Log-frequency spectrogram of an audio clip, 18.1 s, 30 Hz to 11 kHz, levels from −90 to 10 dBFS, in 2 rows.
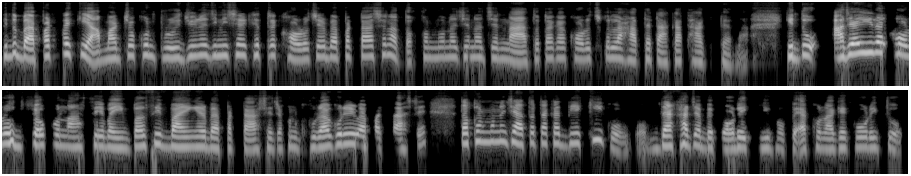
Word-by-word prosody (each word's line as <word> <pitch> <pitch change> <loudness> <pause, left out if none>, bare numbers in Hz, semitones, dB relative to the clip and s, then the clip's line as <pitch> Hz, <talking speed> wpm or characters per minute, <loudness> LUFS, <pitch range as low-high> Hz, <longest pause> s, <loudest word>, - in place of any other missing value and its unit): কিন্তু 250 +4 0
ব্যাপারটা 250 +7 +5
কি, 280 - -2
আমার 210 +5 +1
যখন 265 +1 -2
প্রয়োজনীয় 225 +4 -2
জিনিসের 265 +1 -1
ক্ষেত্রে 265 -1 -4
খরচের 205 +3 -1
ব্যাপারটা 245 +1 -2
আসে 250 +3 -7
না? 250 - +1
তখন 170 +7 -9
মনে 230 0 -9
হয়েছে 235 +1 -7 0.2
যে 225 - -5
না - - +3
এত 165 - -22
টাকা 220 0 -3
খরচ 205 0 -5
করলে 225 -1 -1
হাতে 185 +3 -2
টাকা 175 +2 -2
থাকবে 165 -2 -8
না। - - -19 0.4
কিন্তু 245 0 +4 0.3
আজাইরা 310 +6 +8
খরচ 270 -2 +4 0.2
যখন 235 0 0
আসে, 210 +3 -7
বা 205 - +4
ইমপালসিভ 215 +6 -2
বায়িং 205 -1 +5
এর 205 - +1
ব্যাপারটা 185 -2 -3
আসে, 180 - -11
যখন 200 +3 -11
ঘোরাঘুরির 220 +6 +1
ব্যাপারটা 200 -3 -3
আসে, 175 - -12 0.4
তখন 265 +4 +2
মনে 300 0 -4
হয় 295 - -5
যে - - +4
এত 275 - -12
টাকা 265 0 -1
দিয়ে 265 0 -3
কি 340 - 0
করবো? 160 -6 -11 0.2
দেখা 225 +3 +5
যাবে 200 -4 -1
পরে 180 +3 0
কি 190 - -12
হবে, 180 -2 -9
এখন 195 -2 -11
আগে 190 +2 -3
করি 200 -1 -4
তো। - - -8
225 Hz, 190 wpm, -25 LUFS, 200-260 Hz, 0.4 s, আজাইরা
